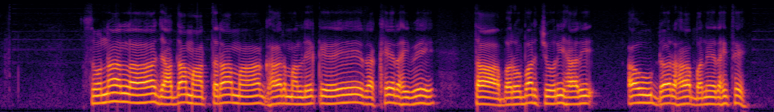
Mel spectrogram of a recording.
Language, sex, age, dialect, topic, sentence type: Chhattisgarhi, male, 25-30, Eastern, banking, statement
